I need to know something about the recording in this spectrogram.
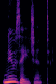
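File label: "newsagent", English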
